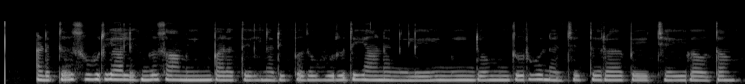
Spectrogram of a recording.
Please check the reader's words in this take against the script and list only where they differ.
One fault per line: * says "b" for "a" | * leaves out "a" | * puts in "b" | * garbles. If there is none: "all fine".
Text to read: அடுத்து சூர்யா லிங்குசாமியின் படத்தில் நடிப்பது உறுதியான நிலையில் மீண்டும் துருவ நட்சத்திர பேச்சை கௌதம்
all fine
